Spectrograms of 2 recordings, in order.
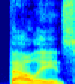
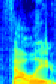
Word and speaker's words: phthalate: And then if it's a healthy version of a scent, it will say phthalate free. That's spelled weird. It's PTH.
